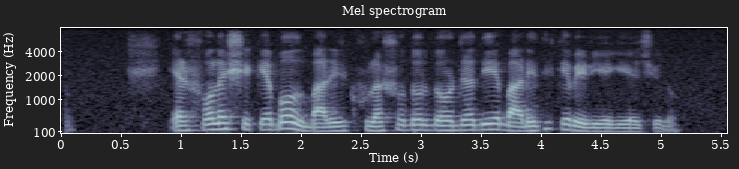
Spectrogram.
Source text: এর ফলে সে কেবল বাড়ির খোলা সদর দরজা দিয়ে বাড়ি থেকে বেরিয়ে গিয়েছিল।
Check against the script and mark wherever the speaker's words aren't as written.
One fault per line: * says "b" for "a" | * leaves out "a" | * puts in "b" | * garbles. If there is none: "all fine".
all fine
